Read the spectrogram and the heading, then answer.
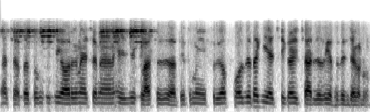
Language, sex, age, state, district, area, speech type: Marathi, male, 60+, Maharashtra, Akola, rural, conversation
